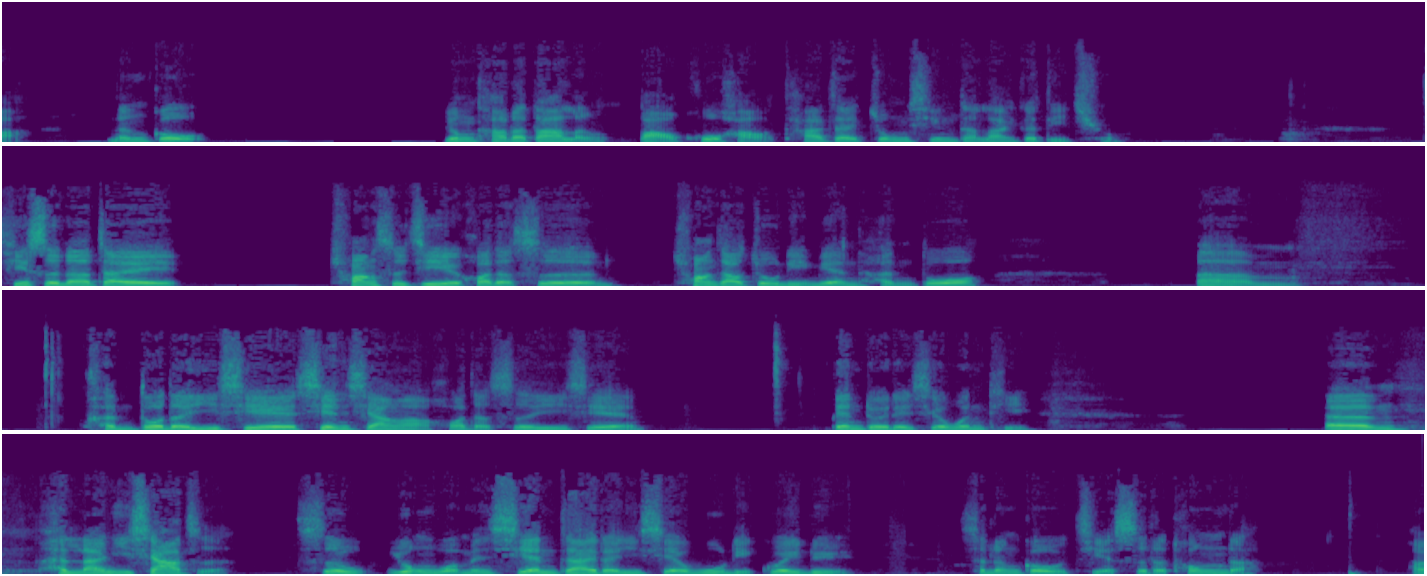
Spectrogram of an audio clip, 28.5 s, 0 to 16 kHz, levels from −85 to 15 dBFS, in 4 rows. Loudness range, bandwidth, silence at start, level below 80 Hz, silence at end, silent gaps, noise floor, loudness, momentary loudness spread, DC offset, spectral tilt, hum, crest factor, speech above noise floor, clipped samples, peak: 6 LU; 11.5 kHz; 0 s; -58 dBFS; 0 s; none; -76 dBFS; -24 LUFS; 14 LU; under 0.1%; -5 dB/octave; none; 20 dB; 52 dB; under 0.1%; -4 dBFS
